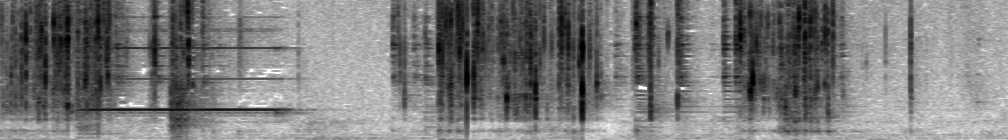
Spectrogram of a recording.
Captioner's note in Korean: 삐- 오븐이 예열되었다는 소리에요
